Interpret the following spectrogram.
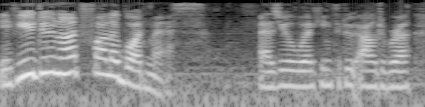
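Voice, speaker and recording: A woman speaks at a fairly low pitch. Her pitch variation is ordinary. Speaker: maths teacher. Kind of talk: lesson on TV. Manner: slow, deliberate.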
